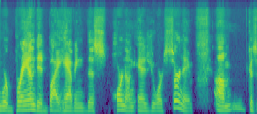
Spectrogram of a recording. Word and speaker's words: Hornung: it doesn't it's funnier than that it is pronounced hornung um it is it is a name that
